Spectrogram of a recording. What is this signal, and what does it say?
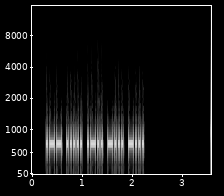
Morse code, heard as a keyed tone, about 36 wpm, 700 Hz. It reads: W5LBB
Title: USA Call Signs - 5 Characters - 3x Character Spacing - 35wpm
